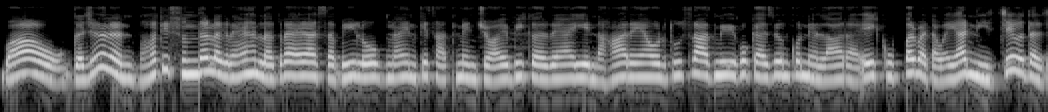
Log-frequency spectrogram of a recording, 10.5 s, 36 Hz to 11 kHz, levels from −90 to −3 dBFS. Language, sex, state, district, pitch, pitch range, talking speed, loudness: Hindi, female, Uttar Pradesh, Gorakhpur, 220 Hz, 200-240 Hz, 250 wpm, -23 LUFS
